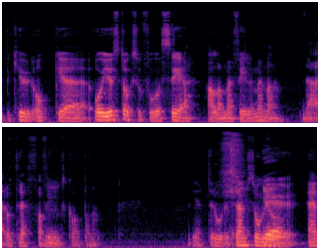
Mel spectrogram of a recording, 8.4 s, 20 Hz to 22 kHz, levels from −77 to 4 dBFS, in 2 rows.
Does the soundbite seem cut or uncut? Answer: cut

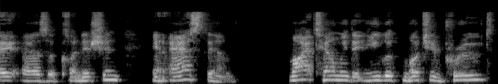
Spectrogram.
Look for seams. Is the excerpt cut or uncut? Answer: cut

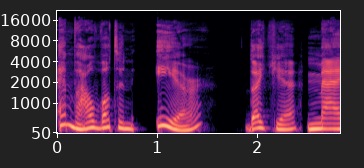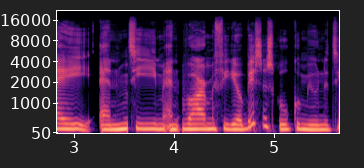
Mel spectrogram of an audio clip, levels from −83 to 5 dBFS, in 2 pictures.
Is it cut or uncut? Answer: cut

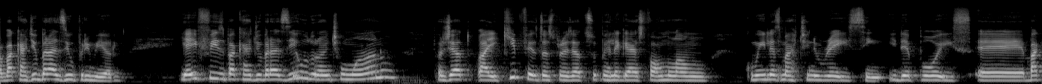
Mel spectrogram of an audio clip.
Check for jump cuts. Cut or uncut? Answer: uncut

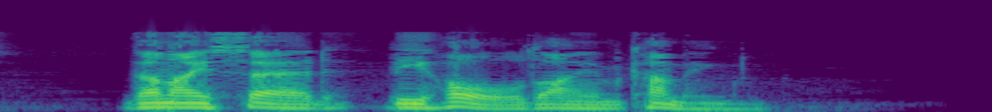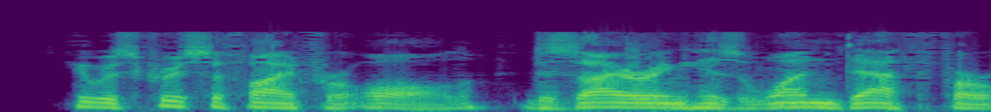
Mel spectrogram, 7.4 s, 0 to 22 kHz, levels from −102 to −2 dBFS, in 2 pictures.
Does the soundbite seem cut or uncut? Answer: cut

